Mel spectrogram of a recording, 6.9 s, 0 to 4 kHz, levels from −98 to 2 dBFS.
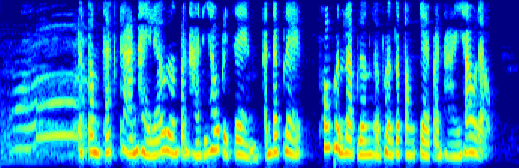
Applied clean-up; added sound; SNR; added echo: classical method log-MMSE.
